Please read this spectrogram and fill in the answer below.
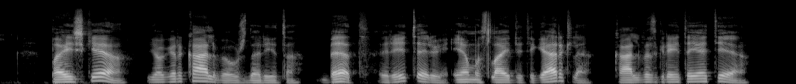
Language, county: Lithuanian, Kaunas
